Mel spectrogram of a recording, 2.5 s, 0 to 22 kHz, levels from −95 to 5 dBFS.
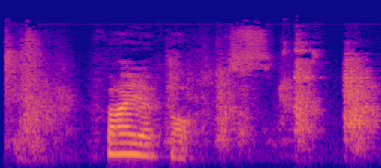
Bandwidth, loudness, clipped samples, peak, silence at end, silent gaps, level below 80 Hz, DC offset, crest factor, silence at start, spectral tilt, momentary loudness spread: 15 kHz; -27 LUFS; under 0.1%; -6 dBFS; 0 s; none; -82 dBFS; under 0.1%; 22 dB; 0.05 s; -1.5 dB/octave; 12 LU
